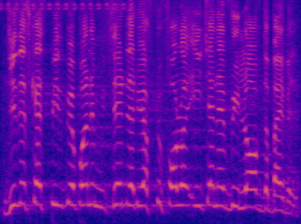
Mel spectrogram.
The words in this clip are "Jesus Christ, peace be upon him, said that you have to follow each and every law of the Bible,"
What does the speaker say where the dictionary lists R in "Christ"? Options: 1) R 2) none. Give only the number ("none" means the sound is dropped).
2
